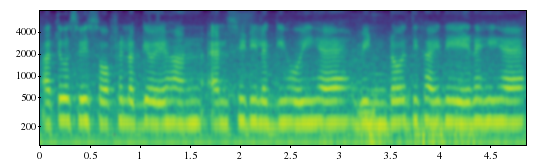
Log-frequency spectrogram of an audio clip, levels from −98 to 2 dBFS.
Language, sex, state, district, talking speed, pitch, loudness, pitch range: Punjabi, female, Punjab, Fazilka, 195 wpm, 230 Hz, -13 LUFS, 225-235 Hz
